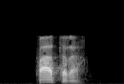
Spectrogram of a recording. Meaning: Patras (a city in Greece)
- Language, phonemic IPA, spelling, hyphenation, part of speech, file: Greek, /ˈpatɾa/, Πάτρα, Πά‧τρα, proper noun, El-Πάτρα.ogg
